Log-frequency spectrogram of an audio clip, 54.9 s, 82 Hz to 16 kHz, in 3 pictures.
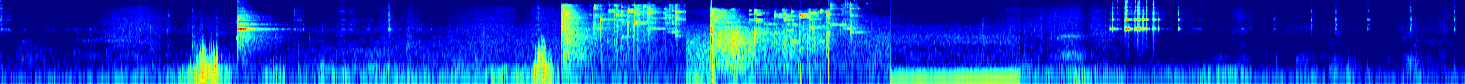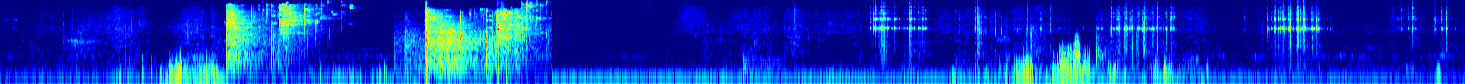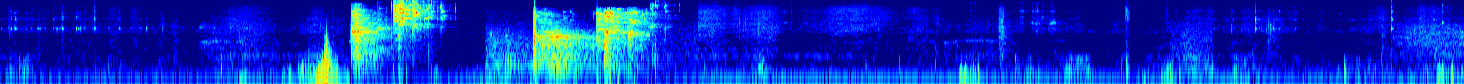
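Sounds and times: glass bottle clinking: 3.0 - 5.5, 7.0 - 11.0, 21.1 - 22.7, 23.6 - 25.2, 41.0 - 42.4, 43.3 - 45.2
low rumble: 8.4 - 16.0, 25.2 - 32.2, 42.4 - 52.0, 53.8 - 54.9.

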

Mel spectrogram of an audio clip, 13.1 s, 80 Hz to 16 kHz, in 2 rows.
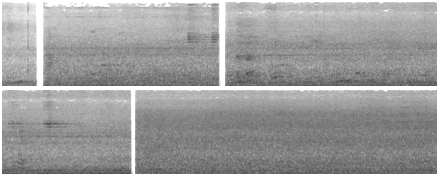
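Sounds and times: rushing hiss of noise: 8.6 - 13.0.

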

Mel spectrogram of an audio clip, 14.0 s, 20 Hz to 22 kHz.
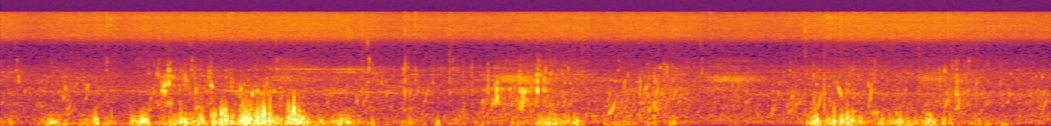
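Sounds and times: wind buffeting microphone: 0.0 - 6.0, 6.7 - 9.1, 10.7 - 13.4
shallow water sloshing: 0.0 - 14.0.

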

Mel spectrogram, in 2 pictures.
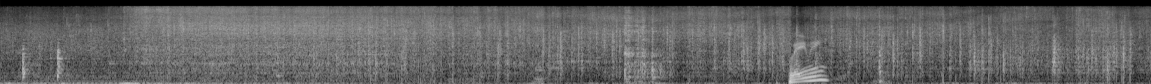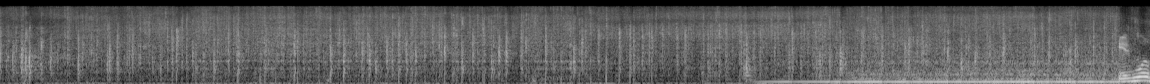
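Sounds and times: meat sizzling and crackling: 0.0 - 23.0
steady low hum: 19.0 - 23.0.

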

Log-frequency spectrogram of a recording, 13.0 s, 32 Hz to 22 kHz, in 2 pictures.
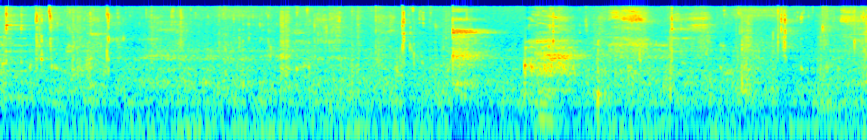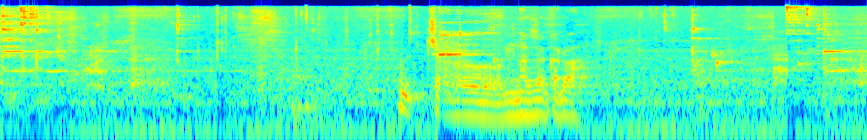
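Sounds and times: spoon clinking on glass bowls: 6.5 - 8.4, 9.7 - 10.3, 11.4 - 13.0.

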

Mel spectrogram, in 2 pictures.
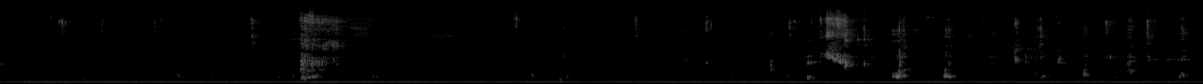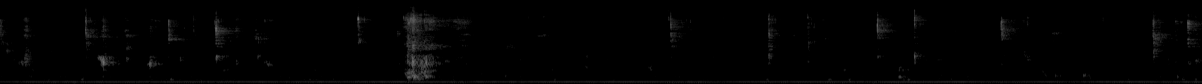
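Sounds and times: wet chewing: 6.4 - 14.8.

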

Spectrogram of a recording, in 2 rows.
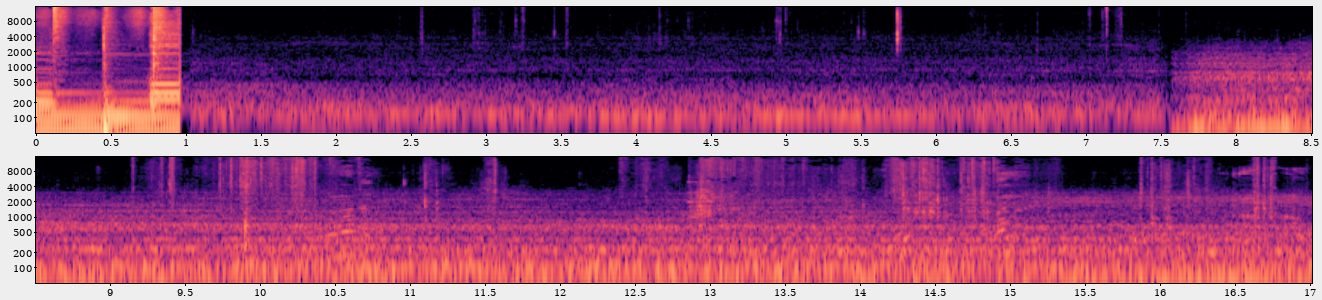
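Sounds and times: low outdoor rumble: 1.0 - 17.0
faint clicks of plastic parts: 2.5 - 5.9.

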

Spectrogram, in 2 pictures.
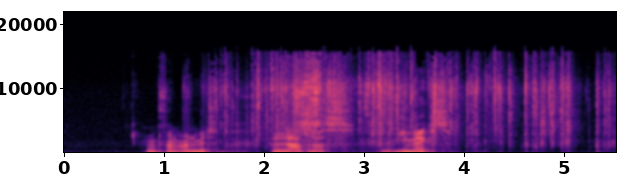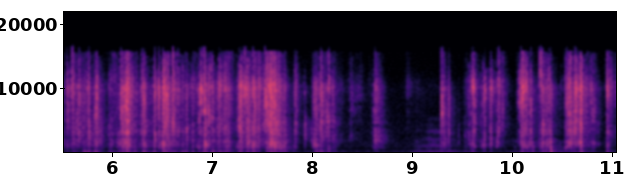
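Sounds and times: foil wrapper crinkling: 1.5 - 11.0.

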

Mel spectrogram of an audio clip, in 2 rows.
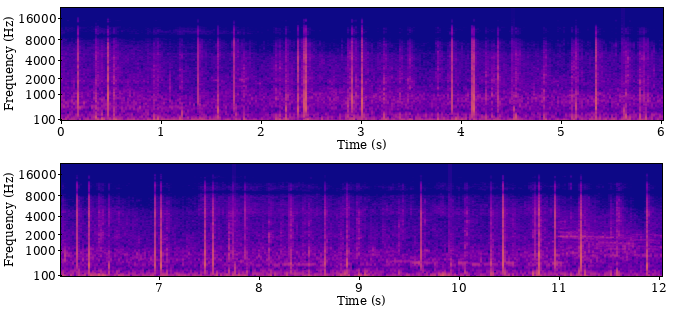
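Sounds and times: campfire crackling and popping: 0.0 - 12.0
low rumble of fire: 0.0 - 12.0.

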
